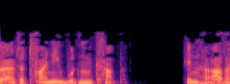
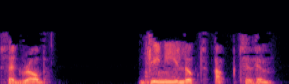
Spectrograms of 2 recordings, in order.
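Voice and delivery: ordinary delivery

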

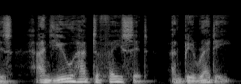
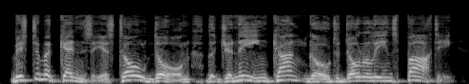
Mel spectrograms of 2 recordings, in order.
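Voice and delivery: high, animated character voice; absorbed soap viewer; 9 semitones higher, 4 dB louder than usual. A narrator's reading. William Stickers relays the soap plot, engrossed. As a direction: report the plot with great interest.

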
